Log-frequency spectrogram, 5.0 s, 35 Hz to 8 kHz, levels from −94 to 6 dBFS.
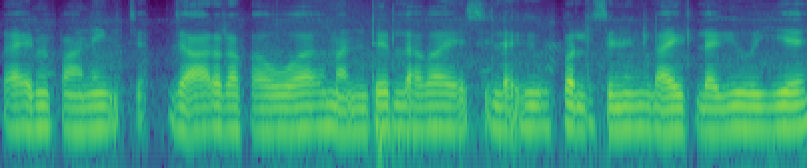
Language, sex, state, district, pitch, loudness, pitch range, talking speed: Hindi, male, Madhya Pradesh, Dhar, 130 Hz, -18 LUFS, 125-135 Hz, 215 wpm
